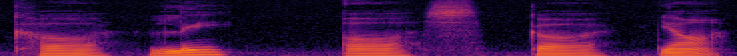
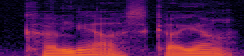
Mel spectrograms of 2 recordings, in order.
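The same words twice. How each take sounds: First: Ka-li-oscar-yan very slowly, syllables held apart; syllable-by-syllable pronunciation. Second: Said in the usual way. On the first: Shown as a demonstration. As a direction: sound out Ka-li-oscar-yan with gaps between syllables. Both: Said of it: "And together".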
